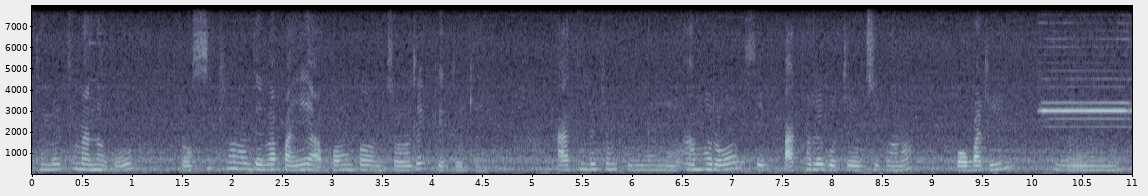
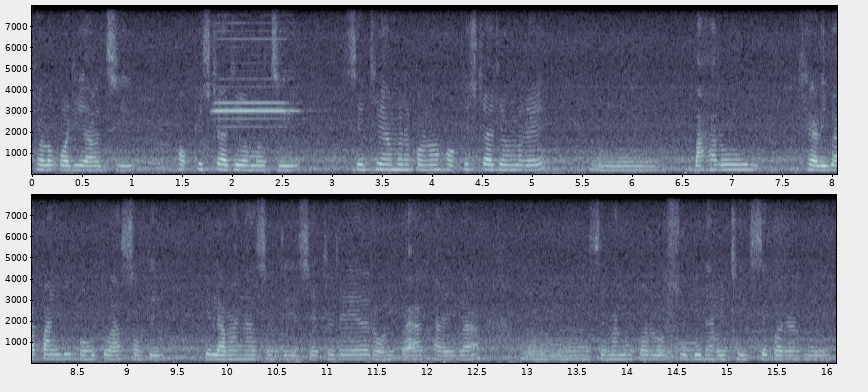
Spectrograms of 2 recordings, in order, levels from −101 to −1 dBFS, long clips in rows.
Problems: constant background noise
